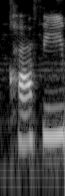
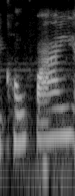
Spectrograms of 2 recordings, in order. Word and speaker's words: Ko-fi: sale on my Kofi I think it's probably pronounced coffee but I'm going to say Kofi I don't care God himself could come down and say it's coffee and I would still call it Kofi just like how Twitter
